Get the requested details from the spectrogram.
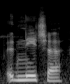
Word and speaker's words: Nietzsche: It doesn't yeah. rhyme with peachy. It rhymes. It's just the way that the Germans, Nietzsche.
